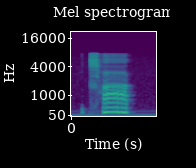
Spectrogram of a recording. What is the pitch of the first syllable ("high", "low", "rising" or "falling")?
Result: falling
